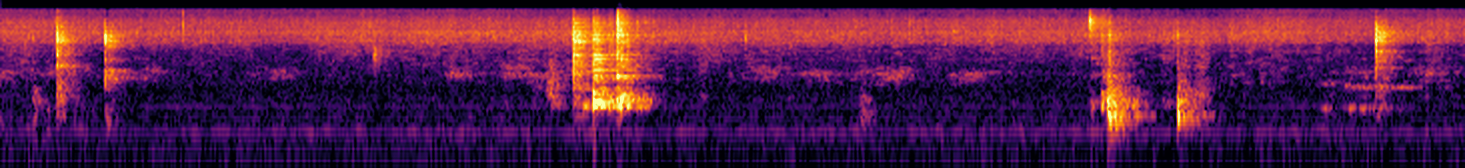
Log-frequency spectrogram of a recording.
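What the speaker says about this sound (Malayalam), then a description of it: "എന്നിട്ട് നമുക്ക് ബാക്കിയുള്ള കോളിഫ്ലവറും കൂടി ഇതുപോലെ ഫ്രൈ ചെയ്തെടുക്കണം." Wheat-flour-coated cauliflower fries in oil for gobi manchurian, a soft continuous sizzle broken by occasional clatters of a utensil scraping and knocking against the pan.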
